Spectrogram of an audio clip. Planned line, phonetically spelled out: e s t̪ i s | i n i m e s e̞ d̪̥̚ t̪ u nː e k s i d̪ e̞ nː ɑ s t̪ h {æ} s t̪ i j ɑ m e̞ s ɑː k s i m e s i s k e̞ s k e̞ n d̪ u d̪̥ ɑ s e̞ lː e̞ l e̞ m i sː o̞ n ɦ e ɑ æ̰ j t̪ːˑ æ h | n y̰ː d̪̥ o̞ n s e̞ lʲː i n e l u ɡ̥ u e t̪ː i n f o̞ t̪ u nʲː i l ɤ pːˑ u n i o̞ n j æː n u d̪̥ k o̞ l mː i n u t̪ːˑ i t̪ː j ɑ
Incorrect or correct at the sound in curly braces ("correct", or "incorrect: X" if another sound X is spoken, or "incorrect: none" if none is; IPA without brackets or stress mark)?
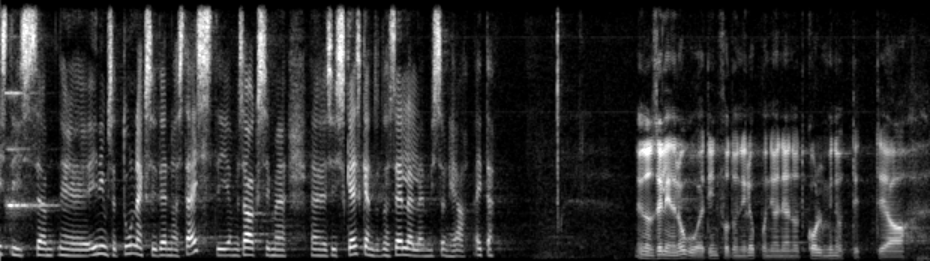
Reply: correct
